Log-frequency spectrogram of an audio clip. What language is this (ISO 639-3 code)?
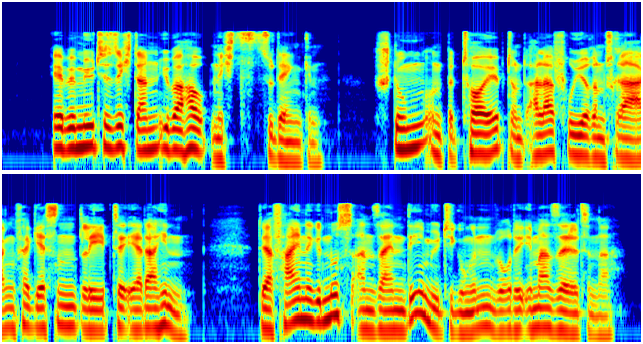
deu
